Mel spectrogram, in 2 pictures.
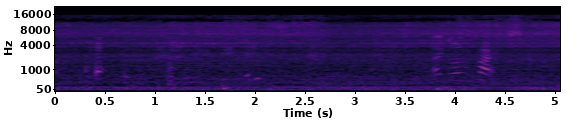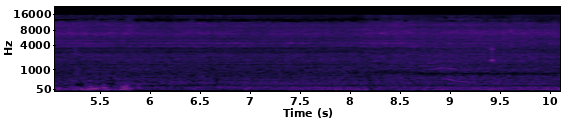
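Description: A few short, high children's calls while they play on a snowbank, the clearest about four seconds in and another near the end, over a steady low rumble.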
